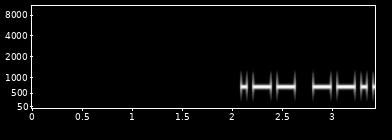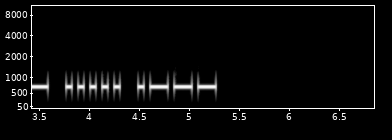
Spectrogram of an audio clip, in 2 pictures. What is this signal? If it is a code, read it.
Morse code, heard as a keyed tone, about 21 wpm, 700 Hz. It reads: WQ5J
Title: USA Call Signs - 4 Characters - Repeated 2x - 20wpm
